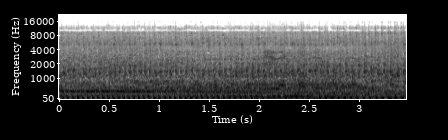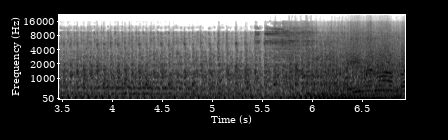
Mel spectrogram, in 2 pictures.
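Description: A modified tractor running in D1 gear, its engine upgraded by about 15 hp, chugs loudly and steadily up close with a rapid knocking beat, rising in volume and roughness near the end.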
